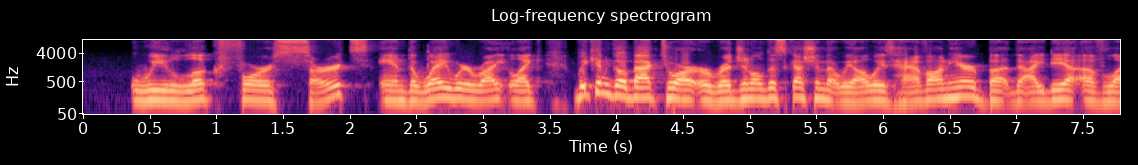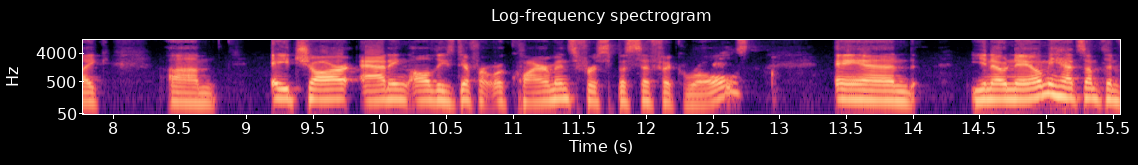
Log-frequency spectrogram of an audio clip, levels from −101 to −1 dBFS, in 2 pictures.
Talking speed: 175 wpm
